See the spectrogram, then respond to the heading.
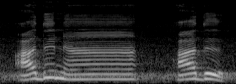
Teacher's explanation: دال کو ہلا کر پڑھیں, کلکلہ کا قاعدہ کریں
